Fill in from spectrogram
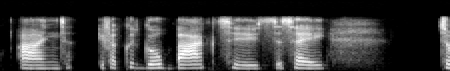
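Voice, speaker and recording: A woman speaks with a non-native accent. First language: not English. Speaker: guest. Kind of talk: casual chat.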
